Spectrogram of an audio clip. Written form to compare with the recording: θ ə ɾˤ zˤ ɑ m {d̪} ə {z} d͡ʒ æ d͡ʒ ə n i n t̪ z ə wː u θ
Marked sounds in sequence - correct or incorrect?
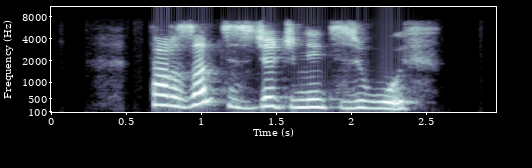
incorrect: t̪, correct

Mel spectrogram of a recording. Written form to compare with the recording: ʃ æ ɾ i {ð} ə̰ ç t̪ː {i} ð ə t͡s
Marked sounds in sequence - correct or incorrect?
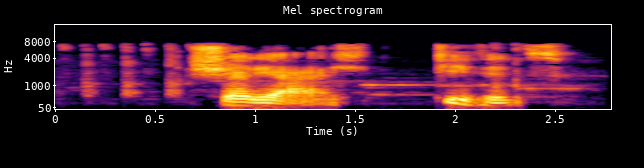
incorrect: ʕ, correct

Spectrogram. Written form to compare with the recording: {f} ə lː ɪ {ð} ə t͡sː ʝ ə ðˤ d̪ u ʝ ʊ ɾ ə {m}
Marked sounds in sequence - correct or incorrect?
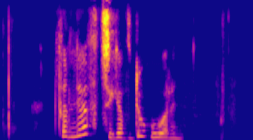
correct, incorrect: θ, incorrect: n

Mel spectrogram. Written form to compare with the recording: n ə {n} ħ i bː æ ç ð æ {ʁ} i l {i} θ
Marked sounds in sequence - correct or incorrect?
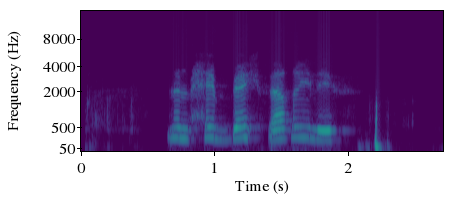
incorrect: m, correct, correct

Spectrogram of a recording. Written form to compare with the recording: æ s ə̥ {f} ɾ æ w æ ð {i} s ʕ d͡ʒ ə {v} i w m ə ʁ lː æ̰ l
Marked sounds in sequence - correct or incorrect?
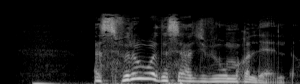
correct, incorrect: æ, correct

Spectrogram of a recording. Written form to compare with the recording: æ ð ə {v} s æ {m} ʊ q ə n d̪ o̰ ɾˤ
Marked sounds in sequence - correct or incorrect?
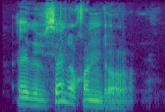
correct, incorrect: n

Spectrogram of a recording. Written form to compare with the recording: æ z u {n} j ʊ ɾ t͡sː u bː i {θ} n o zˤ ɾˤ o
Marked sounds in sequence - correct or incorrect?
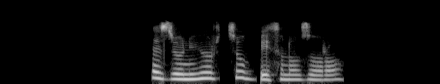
correct, correct

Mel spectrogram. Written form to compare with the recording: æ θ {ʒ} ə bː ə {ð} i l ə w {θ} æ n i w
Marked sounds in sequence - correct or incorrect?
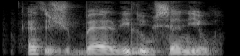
correct, correct, incorrect: s

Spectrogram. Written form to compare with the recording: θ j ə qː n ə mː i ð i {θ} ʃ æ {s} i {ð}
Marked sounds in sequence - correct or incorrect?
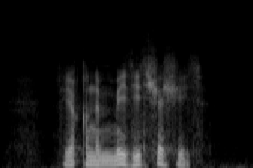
correct, incorrect: ʃ, incorrect: θ

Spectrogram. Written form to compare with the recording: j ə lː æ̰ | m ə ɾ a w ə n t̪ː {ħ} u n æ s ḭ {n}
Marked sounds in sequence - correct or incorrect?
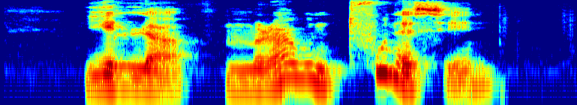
incorrect: f, correct

